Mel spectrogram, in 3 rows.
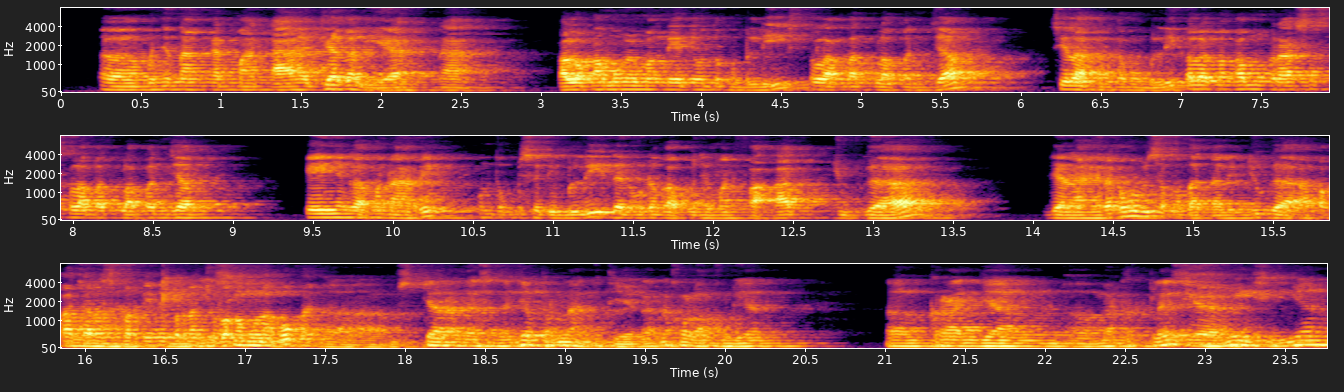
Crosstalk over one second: present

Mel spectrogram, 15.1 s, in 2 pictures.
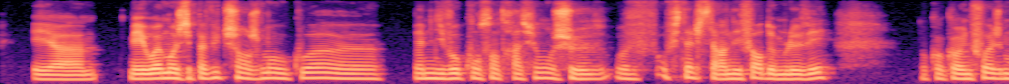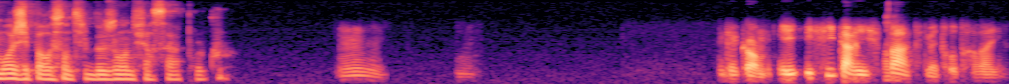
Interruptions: none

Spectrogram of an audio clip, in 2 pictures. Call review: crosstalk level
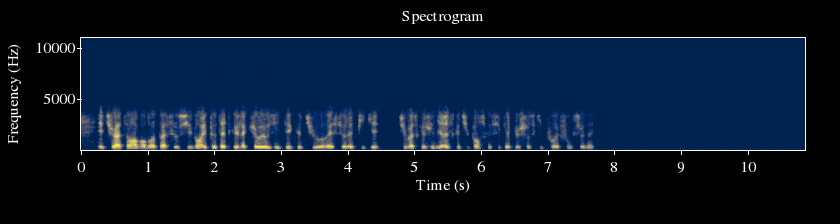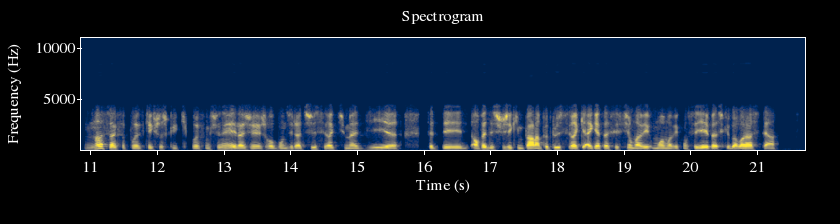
none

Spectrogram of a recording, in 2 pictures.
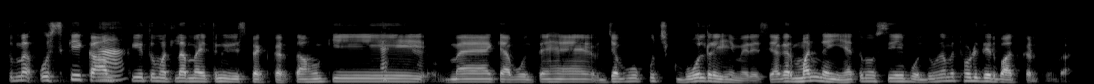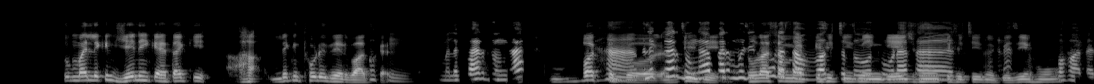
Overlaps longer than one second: present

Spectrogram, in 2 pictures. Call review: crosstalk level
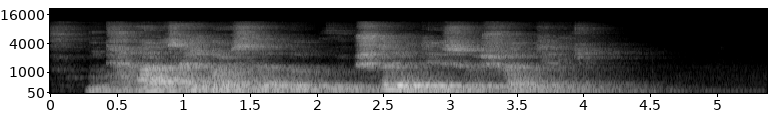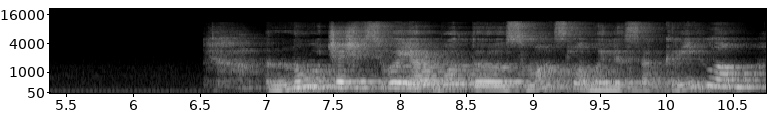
none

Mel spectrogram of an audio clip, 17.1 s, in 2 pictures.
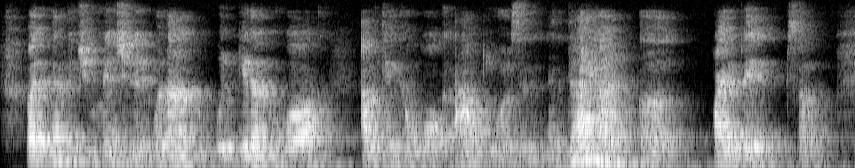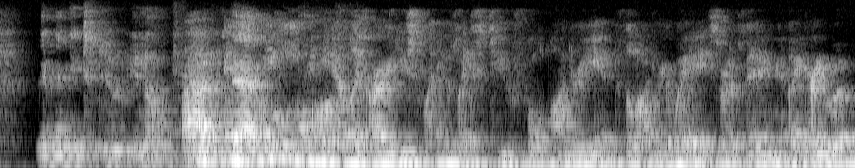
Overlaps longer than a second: present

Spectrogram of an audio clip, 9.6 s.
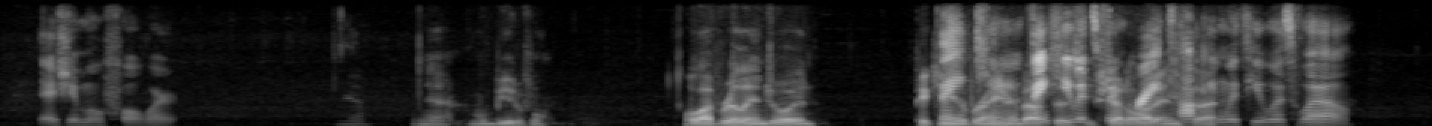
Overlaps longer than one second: present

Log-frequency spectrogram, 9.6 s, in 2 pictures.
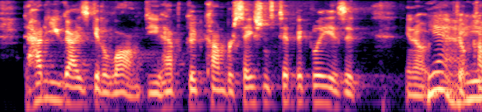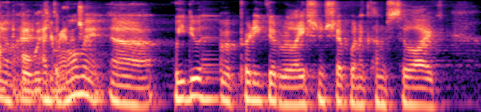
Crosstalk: present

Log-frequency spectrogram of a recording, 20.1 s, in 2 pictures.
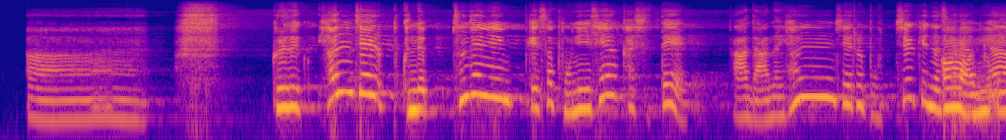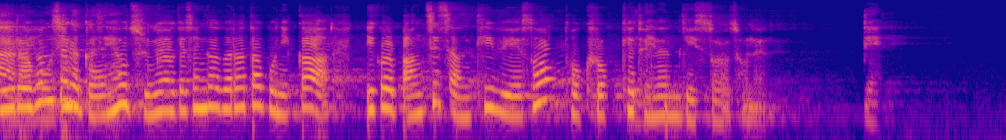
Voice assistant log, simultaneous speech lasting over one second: present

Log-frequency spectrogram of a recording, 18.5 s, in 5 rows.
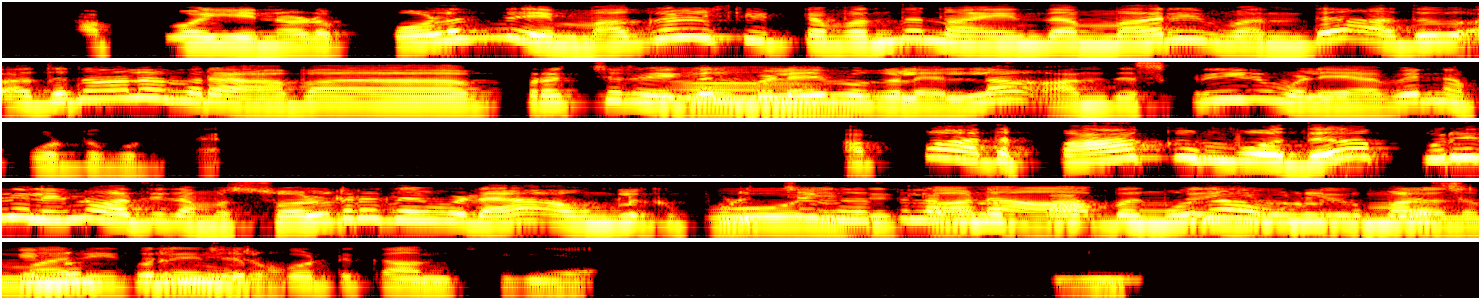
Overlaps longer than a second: present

